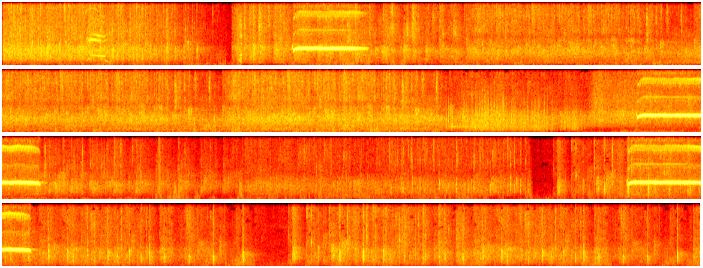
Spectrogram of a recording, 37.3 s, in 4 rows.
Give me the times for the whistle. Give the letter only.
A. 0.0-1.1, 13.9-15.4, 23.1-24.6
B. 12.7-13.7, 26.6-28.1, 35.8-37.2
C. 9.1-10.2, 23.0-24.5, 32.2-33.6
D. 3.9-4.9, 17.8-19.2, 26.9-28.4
D.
